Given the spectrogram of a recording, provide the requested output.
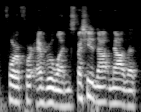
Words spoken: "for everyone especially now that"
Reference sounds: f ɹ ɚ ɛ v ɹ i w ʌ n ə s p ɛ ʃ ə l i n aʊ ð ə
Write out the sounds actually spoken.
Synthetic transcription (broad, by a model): f ɹ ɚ ɛ v ɹ i w ʌ n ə s p ɛ ʃ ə n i n aʊ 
